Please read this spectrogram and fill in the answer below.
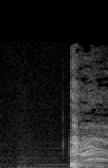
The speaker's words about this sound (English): Sorry. It's okay because I'm about to cough.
